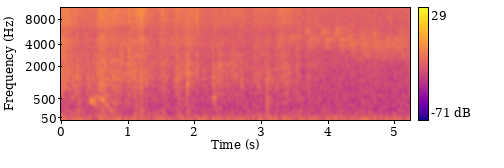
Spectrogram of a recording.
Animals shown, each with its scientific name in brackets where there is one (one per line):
Northern Waterthrush (Parkesia noveboracensis)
